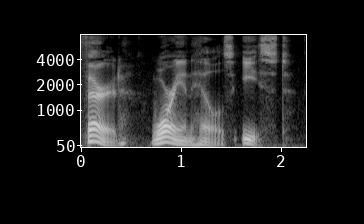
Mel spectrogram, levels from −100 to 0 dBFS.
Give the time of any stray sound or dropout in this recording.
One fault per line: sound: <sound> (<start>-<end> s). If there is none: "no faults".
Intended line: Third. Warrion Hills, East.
no faults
